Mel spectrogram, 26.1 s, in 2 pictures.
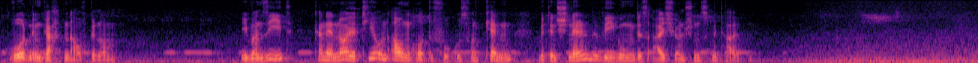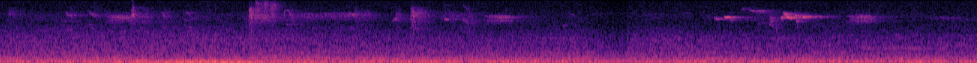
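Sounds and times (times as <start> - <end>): birds chirping: 0.0 - 12.2, 12.8 - 15.8, 16.4 - 26.0
low background rumble: 10.2 - 26.0.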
